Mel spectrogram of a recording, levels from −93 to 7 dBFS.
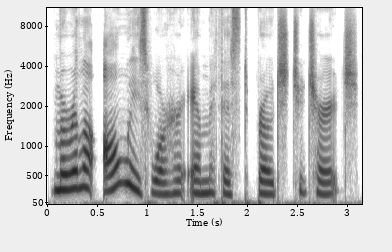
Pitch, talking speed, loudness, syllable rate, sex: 240 Hz, 150 wpm, -17 LUFS, 4.4 syllables/s, female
